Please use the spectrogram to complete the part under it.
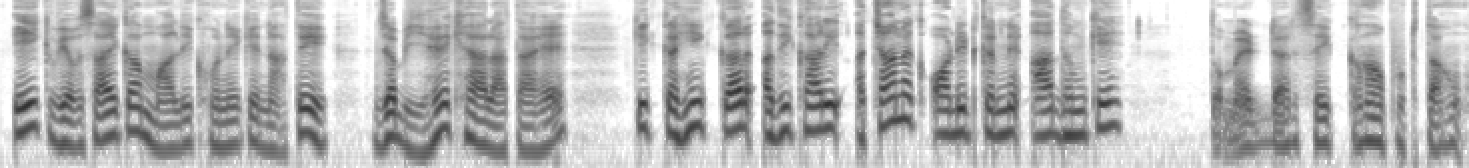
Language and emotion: Hindi, fearful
